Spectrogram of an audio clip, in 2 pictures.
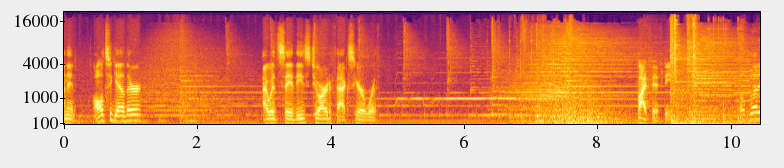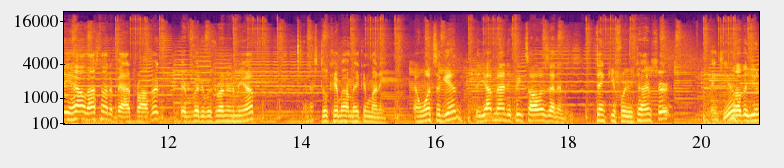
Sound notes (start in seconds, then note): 4.7 suspenseful music; 6.3 cash register dings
